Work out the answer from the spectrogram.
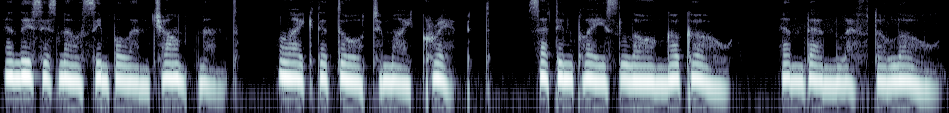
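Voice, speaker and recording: A woman's voice: on the low side, slow, dark tone, dry recording, studio quality, full character voice. Woman whispering as a languid undead witch-queen. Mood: languid, conspiratorial. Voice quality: breathy whisper. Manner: whispering, calls the listener darling. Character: undead witch-queen, ancient, vain, imperious. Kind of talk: ASMR audio roleplay.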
